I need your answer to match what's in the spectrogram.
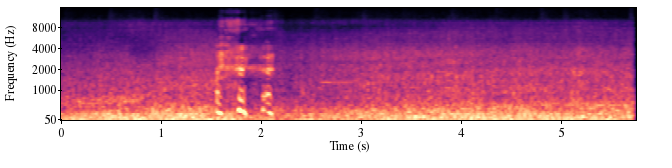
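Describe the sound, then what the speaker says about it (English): A small waterfall on a stream in Winfield, New Jersey, at low water, gives a steady broadband rush, loud and constant, with a brief knock partway through. "we just arrived at the Niagara Falls of Winfield, New Jersey."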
